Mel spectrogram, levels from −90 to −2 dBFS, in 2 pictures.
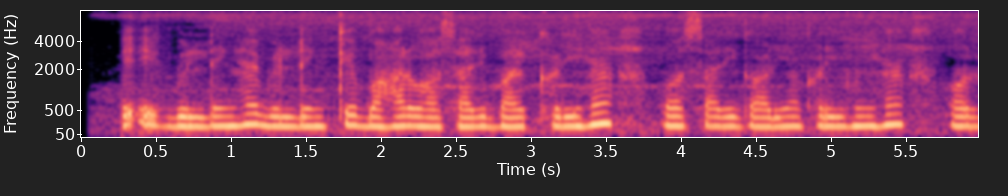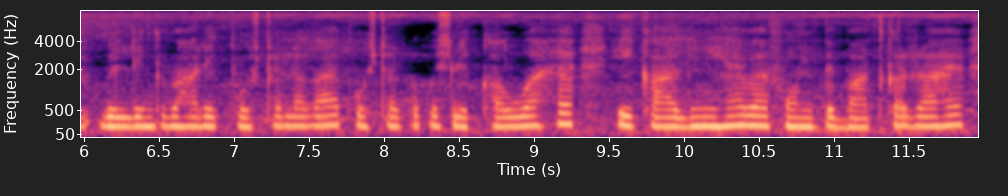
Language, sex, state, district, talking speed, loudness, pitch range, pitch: Hindi, male, Uttar Pradesh, Budaun, 205 wpm, -17 LUFS, 175-190 Hz, 180 Hz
